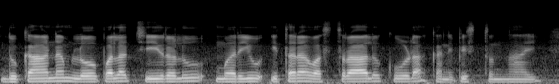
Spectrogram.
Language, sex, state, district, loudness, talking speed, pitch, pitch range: Telugu, male, Telangana, Hyderabad, -16 LUFS, 85 wpm, 135 Hz, 130-140 Hz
